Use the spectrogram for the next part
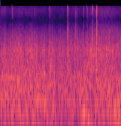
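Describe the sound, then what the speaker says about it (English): Heavy rain falls outside a van, a dense, steady hiss of drops drumming on the vehicle with no pauses and no talking. "Rain is coming down."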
